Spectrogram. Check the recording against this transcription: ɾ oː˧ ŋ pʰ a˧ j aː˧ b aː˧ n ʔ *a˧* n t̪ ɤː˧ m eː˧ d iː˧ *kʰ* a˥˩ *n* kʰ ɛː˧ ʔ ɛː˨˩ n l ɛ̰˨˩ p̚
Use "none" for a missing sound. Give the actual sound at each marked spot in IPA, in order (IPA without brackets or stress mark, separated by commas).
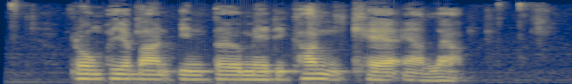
i˧, kʰ, n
